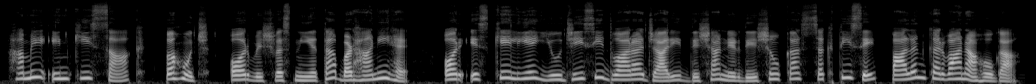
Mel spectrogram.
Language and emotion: Hindi, neutral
